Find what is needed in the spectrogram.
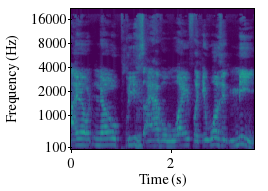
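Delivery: high, slow, tearful, crying, begging plea. Retelling a detained man's plea to the agent: imitating someone crying. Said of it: "And he's crying".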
